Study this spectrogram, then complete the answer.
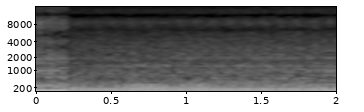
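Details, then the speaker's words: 2006 Ford Focus ZX4 at idle after idler pulley replacement: steady, even low idle with no rubbing or chirping from the belt side; normal idle, noise gone. "I don't hear that noise anymore so awesome I'm sure she appreciates that"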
